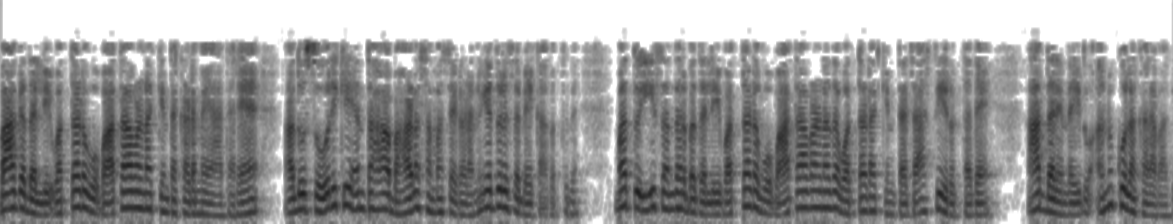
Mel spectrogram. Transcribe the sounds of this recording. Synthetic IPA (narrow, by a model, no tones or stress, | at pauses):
bʱaːɡɐd̪ɐlːḭʋʔɔt̪ːɐɽɐʋuʋʔaːt̪aːʋɐɾɐɳɐkːint̪ɐkɐɽimɛjaːd̪ɐɾe̞ | ɐ̰d̪usoːɾikeɐnt̪ɐɦɐbɐɦɐɭɐsɐmɐsjɐɡɐɭɐnːue̞d̪uɾisɐbɛːka̰ːɡut̪ːɐd̪e̞ | mɐt̪ːuiːsɐnd̪ʱɐɾbʱɐd̪ɐlːiʋɔt̪ːɐɽɐʋuʋa̰ːt̪aːʋɐɾɐɳɐd̪ɐɔt̪ːɐɽɐkːint̪ɐd͡ʒaːst̪iːɾut̪ːɐd̪e̞ | aːd̪ːɐɾind̪ɐid̪ṵʔɐ̰nukuːlɐkɐɾɐʋa̰ːɡi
